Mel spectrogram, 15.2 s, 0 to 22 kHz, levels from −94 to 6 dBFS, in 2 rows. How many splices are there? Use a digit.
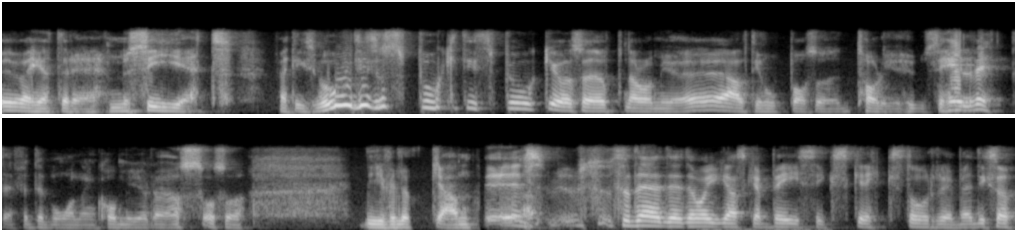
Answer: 0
